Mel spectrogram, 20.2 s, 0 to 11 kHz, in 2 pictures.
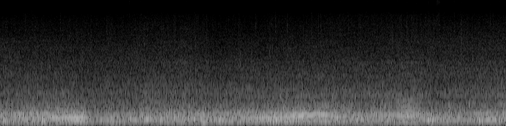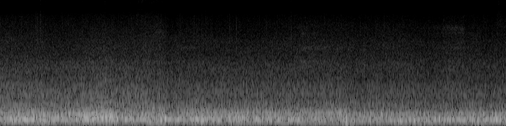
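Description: Mercedes-AMG GLE 63 S twin-turbo V8 heard from inside the cabin, accelerating hard. The engine note climbs in pitch and drops back at each upshift, about two, eight and twelve seconds in, then settles to a steadier pull.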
